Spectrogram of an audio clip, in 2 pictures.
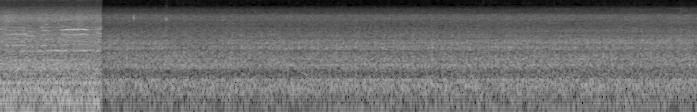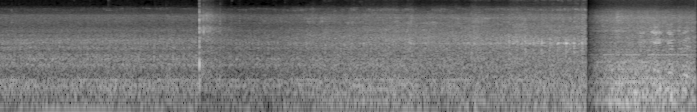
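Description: A bus engine idles nearby.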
